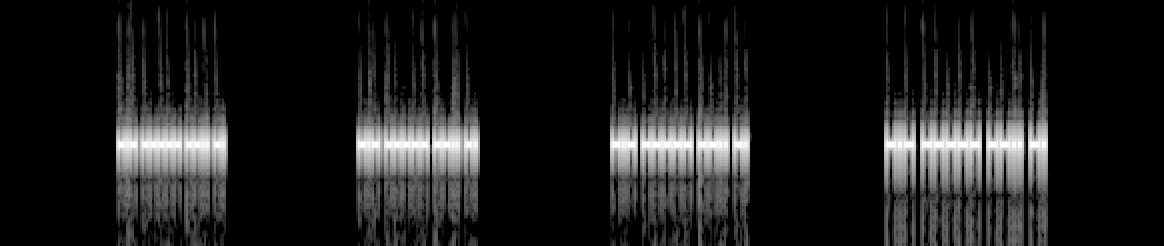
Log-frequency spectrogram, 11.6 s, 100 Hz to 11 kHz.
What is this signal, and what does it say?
Morse code, heard as a keyed tone, about 53 wpm, 700 Hz. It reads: K0ZN K0ZN K0ZN K0ZN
